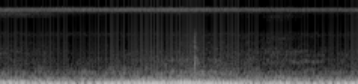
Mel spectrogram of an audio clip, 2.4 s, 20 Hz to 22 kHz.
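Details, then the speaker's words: DeLorean cold idle after replacing the faulty oil pressure switch: low, steady, even fast-idle rumble with no tapping or misfire; oil pressure holding around 70 while still a little cold, so the new switch seems to have fixed the problem. "a little cold and we're holding right around 70 so that seems to have fixed the problem"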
